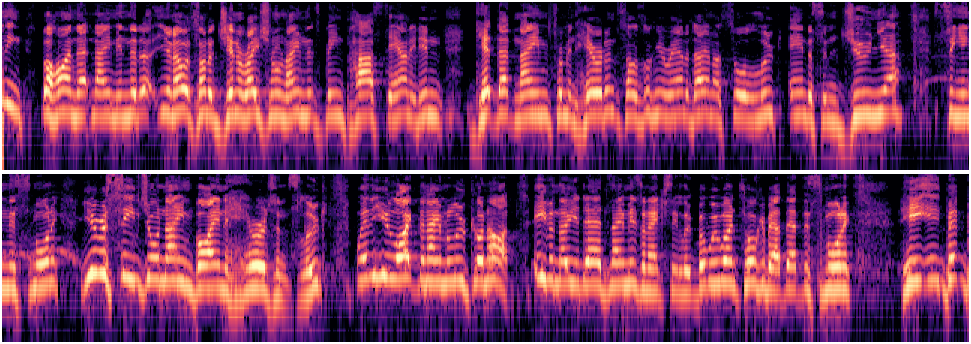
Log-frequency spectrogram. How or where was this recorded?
large echoing room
